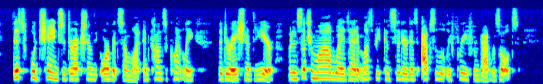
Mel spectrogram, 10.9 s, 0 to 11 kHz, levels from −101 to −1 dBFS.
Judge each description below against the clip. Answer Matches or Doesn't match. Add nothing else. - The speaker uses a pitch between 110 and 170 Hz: Doesn't match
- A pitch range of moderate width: Matches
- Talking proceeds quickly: Doesn't match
